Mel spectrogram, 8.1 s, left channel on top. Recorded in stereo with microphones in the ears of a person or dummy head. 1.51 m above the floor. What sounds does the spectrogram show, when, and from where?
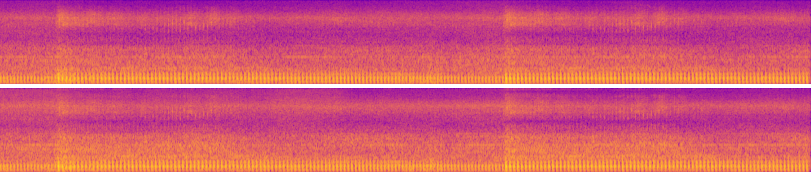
0.0 s a motorcycle: 30° right (ahead or behind)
